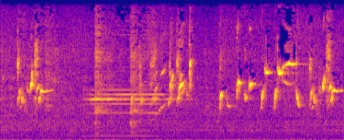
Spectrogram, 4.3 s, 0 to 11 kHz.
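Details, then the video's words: European goldfinch song recorded in Corsica, 7 November 2022, with quick high chirps and twitters, a few drawn-out thin whistled tones near the middle, and constant low background hum. "chant chardonneret rosse corse"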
